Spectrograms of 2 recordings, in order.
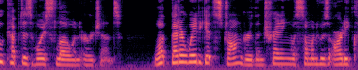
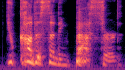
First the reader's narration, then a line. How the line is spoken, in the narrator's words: Vegeta's hissed response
